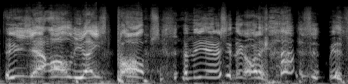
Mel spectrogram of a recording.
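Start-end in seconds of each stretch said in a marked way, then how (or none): 0.0-1.7 loud, high, slow outraged shout; outraged yell. Retold or imitated. Colleague finding the ice pop box empty, outraged yell. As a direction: bellow it slowly like an affronted colleague.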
